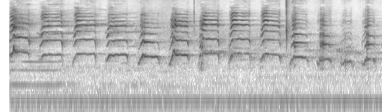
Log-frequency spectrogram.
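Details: Toy Poodle at a pet shop in Nagano giving high, tonal whining notes with a stack of overtones. Each note is slightly falling, and they repeat roughly two to three times a second. A steady low electrical hum runs underneath.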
